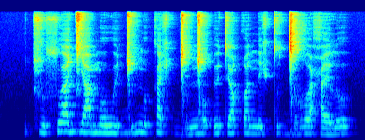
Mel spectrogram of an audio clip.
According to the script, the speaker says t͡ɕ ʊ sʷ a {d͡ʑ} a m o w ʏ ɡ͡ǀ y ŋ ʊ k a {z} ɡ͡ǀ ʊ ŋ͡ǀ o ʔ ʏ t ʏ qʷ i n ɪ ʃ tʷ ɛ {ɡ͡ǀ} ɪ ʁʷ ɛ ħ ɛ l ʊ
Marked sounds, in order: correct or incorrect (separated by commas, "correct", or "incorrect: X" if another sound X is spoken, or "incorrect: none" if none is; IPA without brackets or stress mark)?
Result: correct, incorrect: ʃ, correct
